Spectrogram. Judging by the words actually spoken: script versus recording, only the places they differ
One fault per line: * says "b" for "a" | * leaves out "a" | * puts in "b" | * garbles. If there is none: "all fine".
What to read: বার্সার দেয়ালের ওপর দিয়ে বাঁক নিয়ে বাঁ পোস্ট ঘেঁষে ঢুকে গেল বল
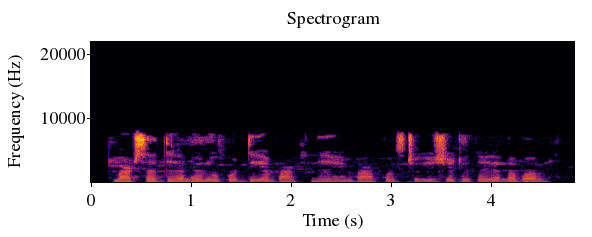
all fine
